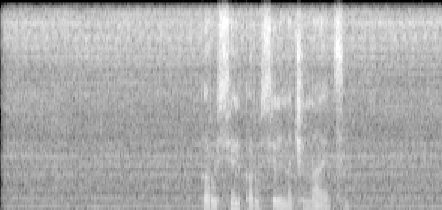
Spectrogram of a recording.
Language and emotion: Russian, neutral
